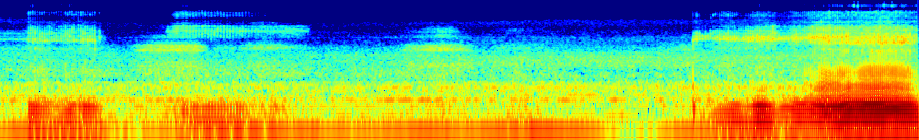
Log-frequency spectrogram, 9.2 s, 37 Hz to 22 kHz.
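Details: Sleeping 7-month-old dog snoring while lying on a 7-year-old: low, fluttering rumble with each breath, growing louder toward the end.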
